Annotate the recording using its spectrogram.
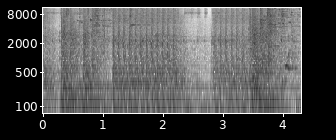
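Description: Rapid, sustained gunfire in a film shootout, many shots in quick succession, easing briefly just past two seconds before picking up again.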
